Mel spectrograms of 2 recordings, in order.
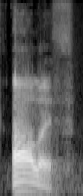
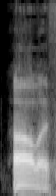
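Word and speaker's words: אלף: So for the present, Aleph. Aleph.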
